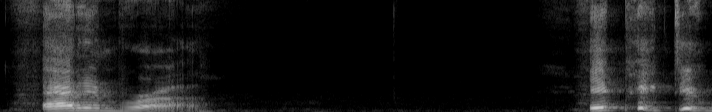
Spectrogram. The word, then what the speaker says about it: Edinburgh: Locals may also use the shorter two syllable version. Atra. Edinburgh.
